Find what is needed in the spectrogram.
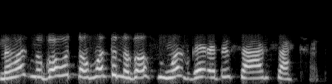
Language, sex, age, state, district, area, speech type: Kashmiri, female, 30-45, Jammu and Kashmir, Anantnag, rural, conversation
